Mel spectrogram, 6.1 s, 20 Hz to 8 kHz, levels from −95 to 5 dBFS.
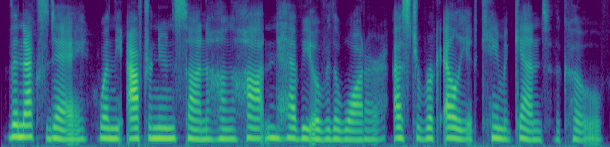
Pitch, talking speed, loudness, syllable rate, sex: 195 Hz, 205 wpm, -21 LUFS, 5.2 syllables/s, female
